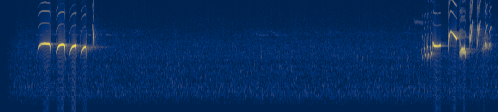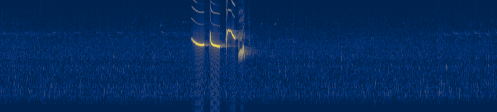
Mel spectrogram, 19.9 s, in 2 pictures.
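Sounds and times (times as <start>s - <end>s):
Blue-and-white flycatcher Cyanoptila cyanomelana song: 0.7s - 2.0s, 8.4s - 9.9s, 13.8s - 15.0s.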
